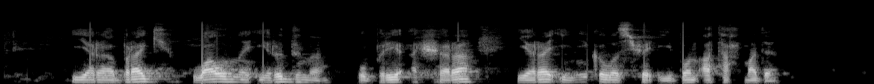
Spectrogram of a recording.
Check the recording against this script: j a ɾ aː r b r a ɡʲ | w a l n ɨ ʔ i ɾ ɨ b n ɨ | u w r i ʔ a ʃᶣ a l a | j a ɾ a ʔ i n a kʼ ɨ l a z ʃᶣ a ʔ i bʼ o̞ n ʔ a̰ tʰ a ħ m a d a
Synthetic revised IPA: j a ɾ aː b r a ɡʲ | w a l n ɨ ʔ i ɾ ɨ d n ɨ | u b r i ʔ a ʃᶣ a ɾ a | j a ɾ a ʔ i n i kʼ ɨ l a z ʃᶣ a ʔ i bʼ o̞ n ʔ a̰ tʰ a ħ m a d a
